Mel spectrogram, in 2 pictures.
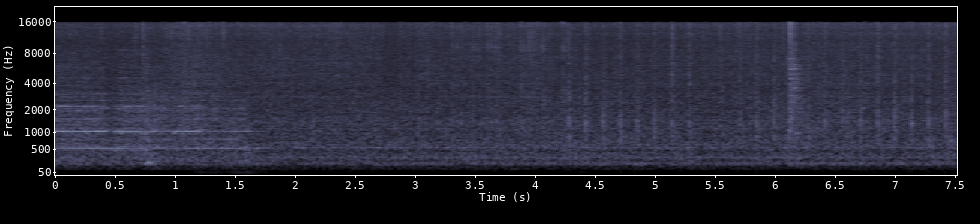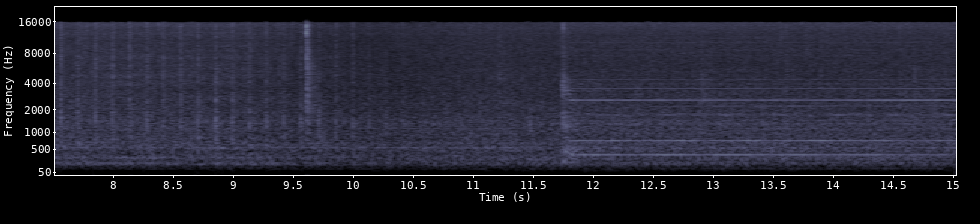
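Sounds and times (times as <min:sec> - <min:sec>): printer machine hum: 0:00.0 - 0:05.1, 0:11.7 - 0:15.0.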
